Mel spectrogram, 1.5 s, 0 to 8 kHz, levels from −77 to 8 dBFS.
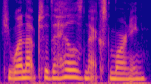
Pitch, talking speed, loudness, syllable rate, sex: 220 Hz, 315 wpm, -16 LUFS, 6.4 syllables/s, female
